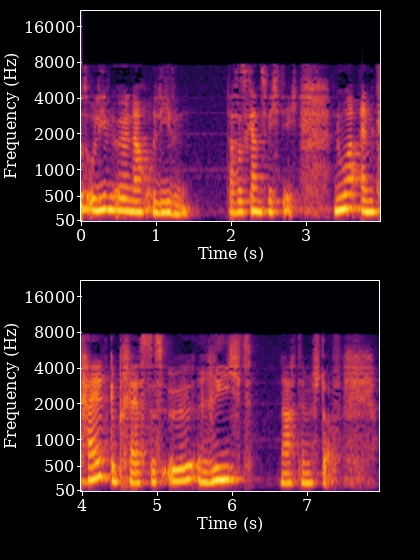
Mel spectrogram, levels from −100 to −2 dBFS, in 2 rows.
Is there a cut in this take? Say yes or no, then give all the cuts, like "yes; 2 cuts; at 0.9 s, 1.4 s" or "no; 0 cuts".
no; 0 cuts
